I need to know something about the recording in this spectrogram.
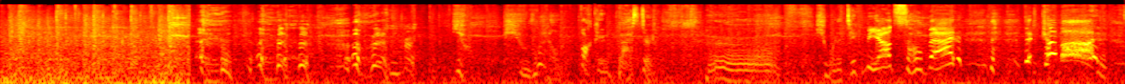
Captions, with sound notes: *Coughing and groaning in pain* You.... You little fucking bastard! *Growling* You wanna take me out so bad?? THEN COME ONNN!!!!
